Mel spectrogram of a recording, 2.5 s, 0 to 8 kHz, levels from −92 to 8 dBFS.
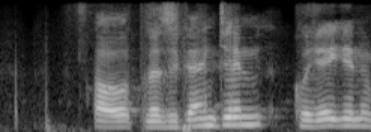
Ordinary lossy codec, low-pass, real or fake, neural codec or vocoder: Opus, 64 kbps; 7.2 kHz; fake; codec, 16 kHz, 1 kbps, X-Codec, HuBERT features, trained on general audio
